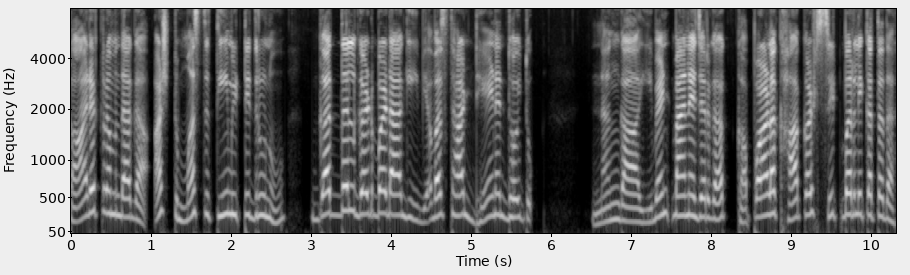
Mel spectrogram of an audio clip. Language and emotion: Kannada, angry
